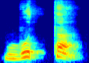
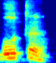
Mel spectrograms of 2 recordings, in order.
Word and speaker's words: Buddha: Tasmahi Buddha. Not Bhuta. Bhuta. Buddha. Okay.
